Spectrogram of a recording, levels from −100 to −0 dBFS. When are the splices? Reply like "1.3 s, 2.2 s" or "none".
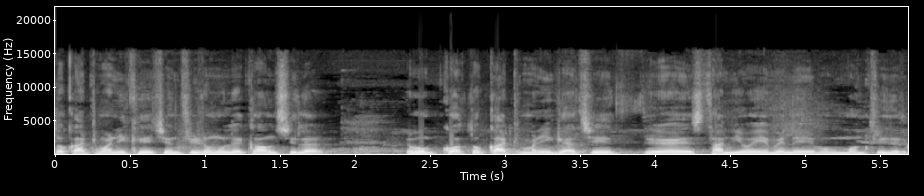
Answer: none

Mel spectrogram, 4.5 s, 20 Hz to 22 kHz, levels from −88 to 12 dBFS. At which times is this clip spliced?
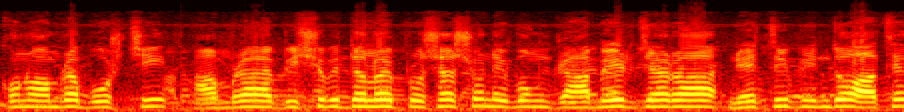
0.9 s, 3.7 s

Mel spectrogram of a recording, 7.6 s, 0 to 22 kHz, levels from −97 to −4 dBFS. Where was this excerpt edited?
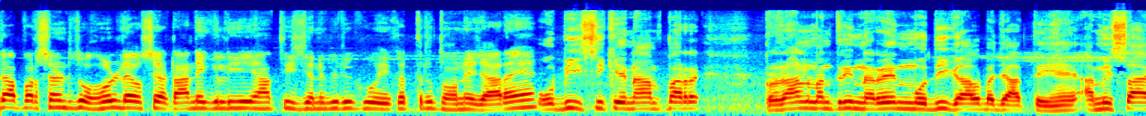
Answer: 3.6 s

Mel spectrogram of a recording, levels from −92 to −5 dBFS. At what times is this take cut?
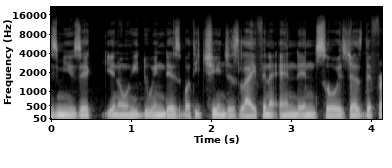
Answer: none

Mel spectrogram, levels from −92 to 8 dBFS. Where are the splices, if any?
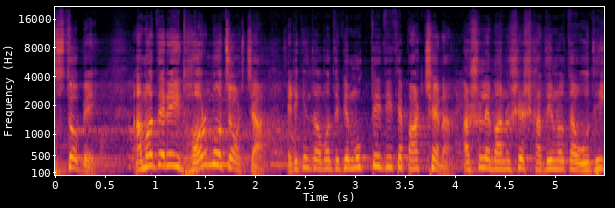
1.3 s, 4.0 s

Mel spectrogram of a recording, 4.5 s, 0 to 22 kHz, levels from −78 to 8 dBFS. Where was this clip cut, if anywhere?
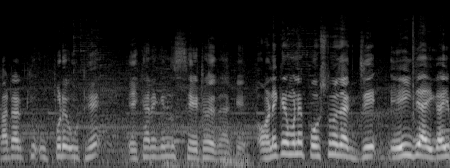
2.6 s

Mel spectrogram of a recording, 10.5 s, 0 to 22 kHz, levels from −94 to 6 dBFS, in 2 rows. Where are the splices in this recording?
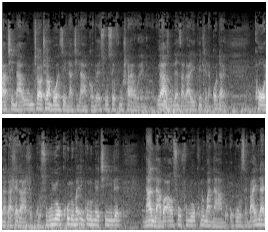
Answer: none

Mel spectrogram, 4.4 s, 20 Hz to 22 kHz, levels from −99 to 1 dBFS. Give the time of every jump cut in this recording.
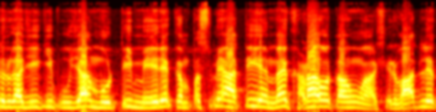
none

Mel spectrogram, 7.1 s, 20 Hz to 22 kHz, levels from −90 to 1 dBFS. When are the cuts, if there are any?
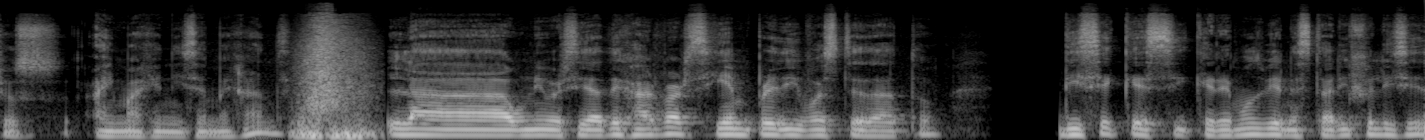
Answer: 1.5 s

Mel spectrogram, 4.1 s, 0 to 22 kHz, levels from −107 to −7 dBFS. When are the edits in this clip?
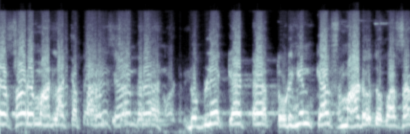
1.2 s

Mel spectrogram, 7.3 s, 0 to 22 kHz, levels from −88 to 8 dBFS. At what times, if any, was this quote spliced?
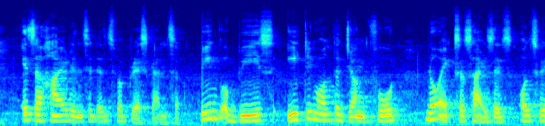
2.6 s

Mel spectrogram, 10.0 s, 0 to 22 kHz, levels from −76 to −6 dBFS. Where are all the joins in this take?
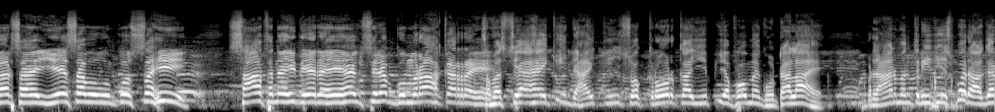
4.8 s

